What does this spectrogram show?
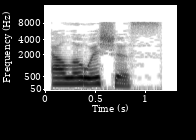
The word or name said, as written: aloysius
